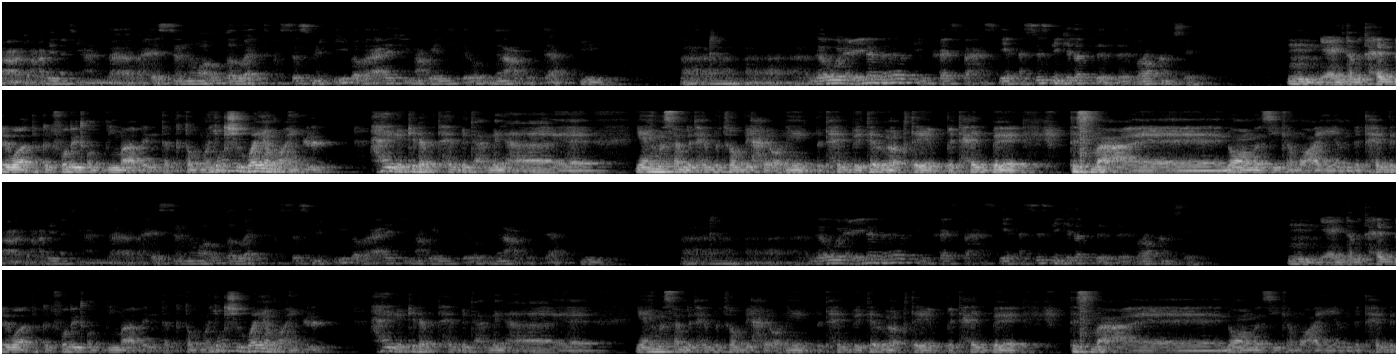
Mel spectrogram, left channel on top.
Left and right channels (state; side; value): quieter; right; 9.0 dB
